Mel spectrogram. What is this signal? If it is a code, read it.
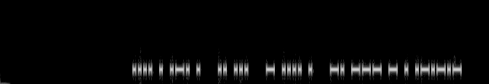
Morse code, heard as a keyed tone, about 41 wpm, 700 Hz. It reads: HERE IS THE NOTE.
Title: Sentences from Top 1000 Words - Review Part 2 - 45wpm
